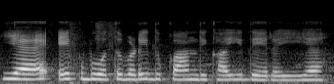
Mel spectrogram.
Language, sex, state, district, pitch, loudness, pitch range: Hindi, female, Uttar Pradesh, Saharanpur, 230 Hz, -16 LUFS, 215-240 Hz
